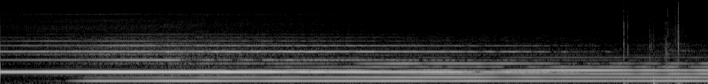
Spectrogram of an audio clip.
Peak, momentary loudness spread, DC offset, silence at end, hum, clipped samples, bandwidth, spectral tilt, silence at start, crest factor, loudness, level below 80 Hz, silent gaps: -12 dBFS; 9 LU; under 0.1%; 0 s; none; under 0.1%; 12.5 kHz; -7.5 dB/octave; 0 s; 10 dB; -22 LUFS; -58 dBFS; none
